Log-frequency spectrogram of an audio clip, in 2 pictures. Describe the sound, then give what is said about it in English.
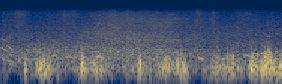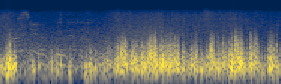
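Gusty seaside wind on a sunny day buffets the microphone with a steady rushing roar, swelling louder toward the end, while indistinct voices murmur faintly underneath. “I haven't said that already, but it is a bit windy because we're by the sea.”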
